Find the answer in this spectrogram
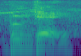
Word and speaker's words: Bungay: I was mispronouncing this player's last name. It's Preston Bungay.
